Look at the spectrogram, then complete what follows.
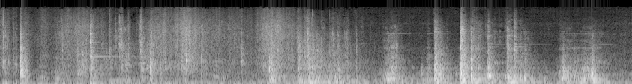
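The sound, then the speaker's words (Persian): Kitchen clatter as food is poured into a pot to heat: a busy run of sharp clanks and knocks with many metallic transients over a low background rumble, no voices. “دریا غذا رو میریزه تو قابلمه که داغ بشه.”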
